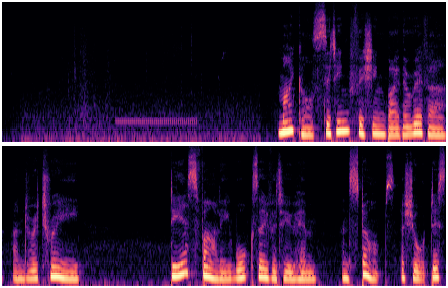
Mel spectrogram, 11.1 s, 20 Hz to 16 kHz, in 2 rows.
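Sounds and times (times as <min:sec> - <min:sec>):
low hum: 0:00.0 - 0:11.0
steady electronic tone of a phone number being dialed in a car: 0:01.4 - 0:02.4
speech: 0:03.4 - 0:06.6, 0:07.7 - 0:11.0.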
